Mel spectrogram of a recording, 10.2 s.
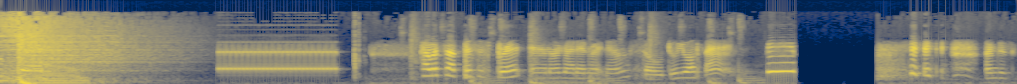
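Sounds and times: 
telephone ringing: 2.2 - 3.5
speech: 4.4 - 7.9, 9.2 - 10.1.

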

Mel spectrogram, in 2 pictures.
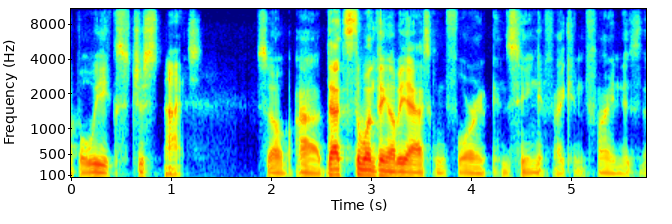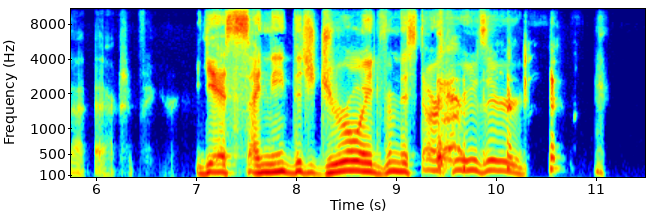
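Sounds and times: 
speech: 0.0 - 11.2
person coughing: 9.3 - 10.7.

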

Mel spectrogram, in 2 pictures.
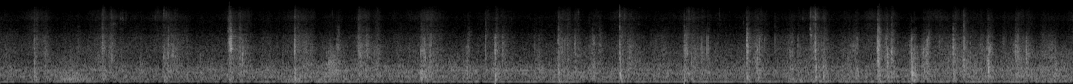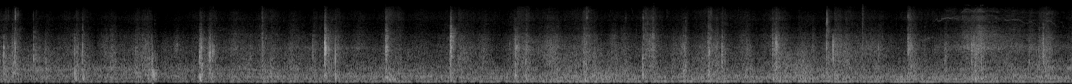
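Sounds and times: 
footsteps crunching on a trail during a night hike: 0.0 - 21.4
low hum: 13.0 - 21.4.

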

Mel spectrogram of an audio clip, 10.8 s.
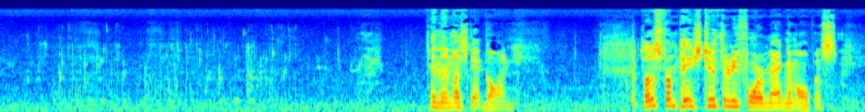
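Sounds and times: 
water trickling as someone takes a little drink: 0.2 - 4.4
speech: 5.4 - 6.6, 8.0 - 10.5.

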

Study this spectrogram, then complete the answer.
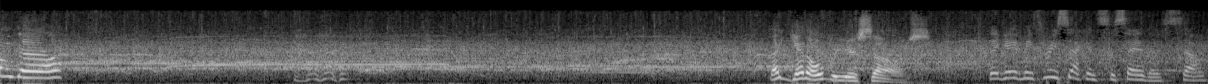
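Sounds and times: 
audience clapping: 0.0 - 12.0
laughter: 2.8 - 4.1, 7.7 - 9.3
speech: 7.7 - 12.0.

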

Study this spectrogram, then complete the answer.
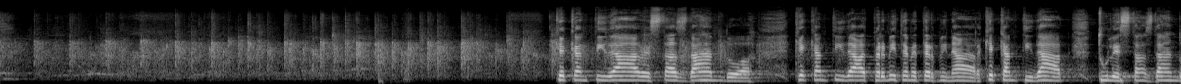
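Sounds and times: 
audience applause: 0.0 - 7.7
speech: 5.6 - 11.8.

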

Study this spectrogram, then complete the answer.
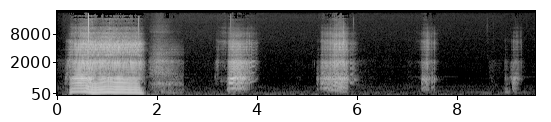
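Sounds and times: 
loud rattling snore with sleep apnea: 0.2 - 2.4.

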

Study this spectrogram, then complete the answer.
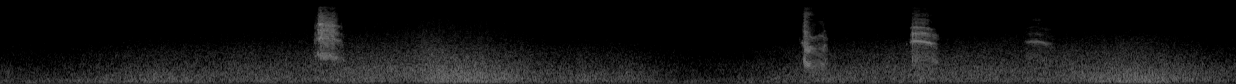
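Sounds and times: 
early morning beach waves: 0.9 - 6.5, 7.6 - 12.3
seagulls crying: 3.2 - 3.5, 8.0 - 8.3, 9.0 - 9.5, 10.2 - 10.6.

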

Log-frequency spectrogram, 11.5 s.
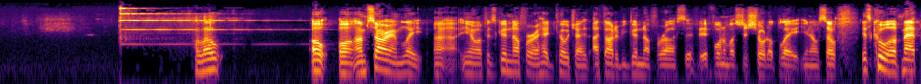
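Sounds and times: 
Grifka Bell ringing: 1.5 - 4.2
speech: 2.5 - 2.8, 3.9 - 11.5.

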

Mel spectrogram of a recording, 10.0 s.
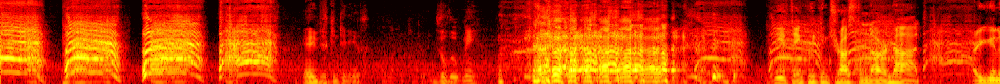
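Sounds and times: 
voice imitating a screaming skull: 0.0 - 2.8, 6.9 - 9.8
speech: 3.0 - 9.9
laughter: 5.0 - 7.9.

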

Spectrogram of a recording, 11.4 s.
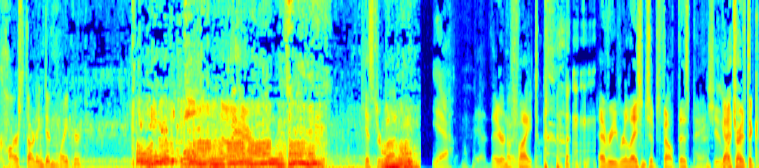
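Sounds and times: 
speech: 0.1 - 11.3
lion roaring: 1.2 - 6.3
laughter: 8.0 - 9.0.

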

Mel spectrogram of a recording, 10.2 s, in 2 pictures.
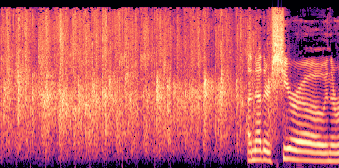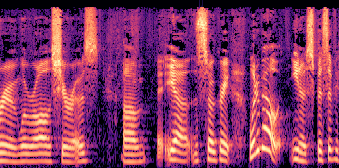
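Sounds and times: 
audience round of applause for a panel guest: 0.0 - 4.3
speech: 3.7 - 10.1.

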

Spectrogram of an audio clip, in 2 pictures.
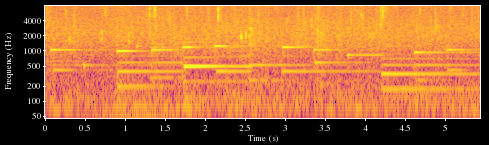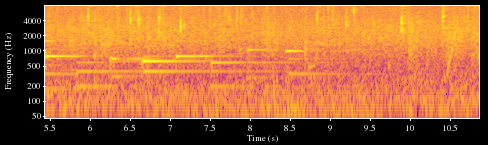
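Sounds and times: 
gentle melodic tune: 0.0 - 10.3
steady rain pouring: 0.0 - 10.8.

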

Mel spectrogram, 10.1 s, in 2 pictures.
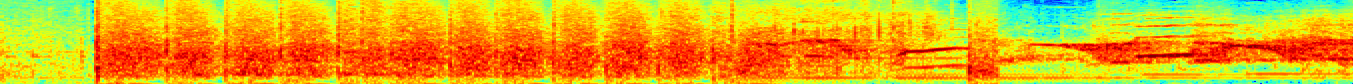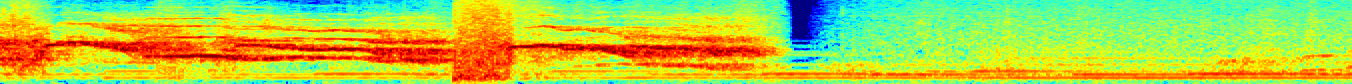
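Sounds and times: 
gunfire as police officers go up the stairs in a house: 0.4 - 3.0
people shouting: 2.7 - 8.0.

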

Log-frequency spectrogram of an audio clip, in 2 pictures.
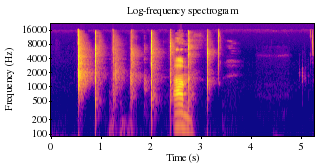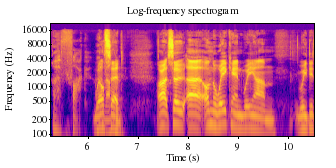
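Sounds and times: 
person clapping hands: 0.5 - 3.4
speech: 2.4 - 3.0, 5.3 - 6.8, 7.4 - 10.5.

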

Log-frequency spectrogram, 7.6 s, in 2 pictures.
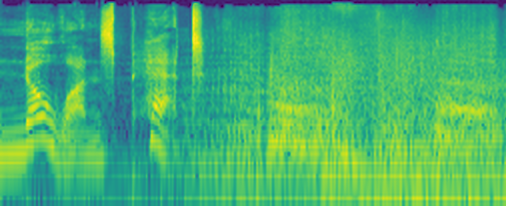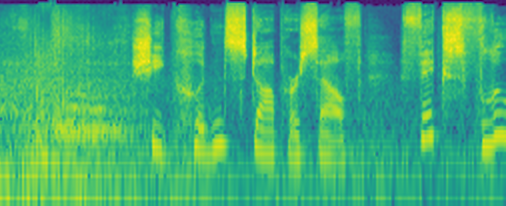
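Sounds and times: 
speech: 0.0 - 2.2, 3.2 - 7.5
deep roar of a mythical beast: 1.3 - 5.0.

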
